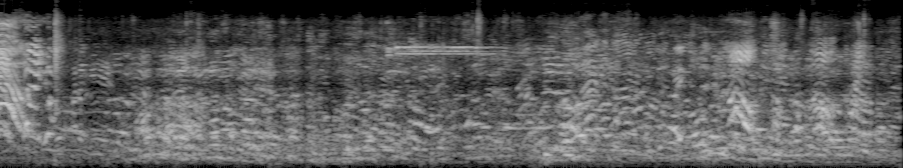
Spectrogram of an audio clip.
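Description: Male players shout and call to each other across an open outdoor pitch.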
